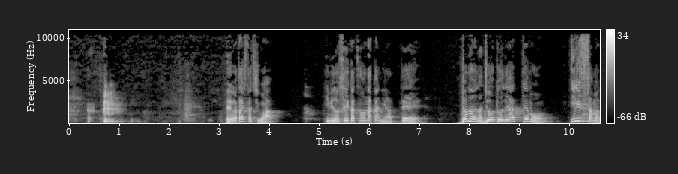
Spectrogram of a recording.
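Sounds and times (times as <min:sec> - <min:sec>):
person with a lingering cold coughing harshly: 0:00.1 - 0:01.4
speech: 0:03.2 - 0:04.2, 0:05.1 - 0:07.1, 0:07.8 - 0:10.6.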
